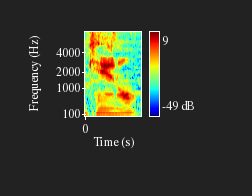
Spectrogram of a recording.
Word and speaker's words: Cannell: description my name is Cannell rhymes with you YouTube channel this is the think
